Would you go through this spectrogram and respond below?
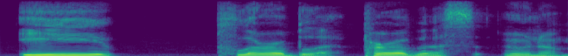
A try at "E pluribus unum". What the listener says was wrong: That one is A. The E is in Latin. It's pronounced A pluribus unum.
